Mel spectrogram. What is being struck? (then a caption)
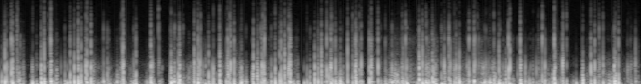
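Beeswax-coated fabric wrap. Long acrylic nails tap and scratch a beeswax-coated fabric food wrap with a strawberry print draped over a microphone head. The result is a dense, continuous stream of muffled, crackly taps and rustles that stays deep and boomy, with very little bright content.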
